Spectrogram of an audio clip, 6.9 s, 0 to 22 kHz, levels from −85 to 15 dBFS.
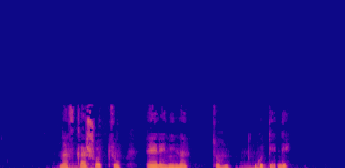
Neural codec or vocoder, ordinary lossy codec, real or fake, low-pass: vocoder, 44.1 kHz, 128 mel bands, Pupu-Vocoder; MP3, 32 kbps; fake; 10.8 kHz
